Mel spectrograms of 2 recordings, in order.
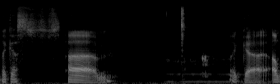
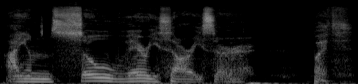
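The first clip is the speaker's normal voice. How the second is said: hushed apology. Acted. Doctor gently breaks bad news.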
